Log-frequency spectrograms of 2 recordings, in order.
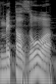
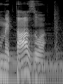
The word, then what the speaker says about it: Metazoa: E por que dizemos metazoa e não metázoa? Aqui a penúltima sílaba é zo. Ela não termina em consoante nem tem ditongo, mas tem uma vogal longa.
